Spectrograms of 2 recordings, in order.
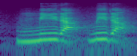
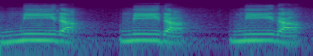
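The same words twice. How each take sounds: First: मीरा said quickly as "mira", short i; short vowel. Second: मीरा said as "meeeera", softer, long ee; long vowel. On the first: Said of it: "मीरा बोल रहे क्या?". (मीरा में छोटी इ, यानी मिरा) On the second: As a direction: stretch the ee in मीरा. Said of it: "थोड़ा लंबा में साउंड आ रहा ना". (मीरा में लंबी ई खींचकर) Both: Shown as a demonstration.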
